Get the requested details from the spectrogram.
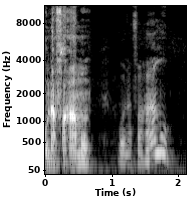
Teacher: for a question, you're going to raise your tone just slightly at the end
